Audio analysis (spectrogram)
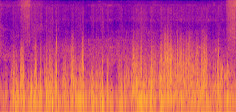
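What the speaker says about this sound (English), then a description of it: "It's a little windy now." Steady gusting wind at the shore at dead low tide buffets the microphone, a continuous low rumble without any voices.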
